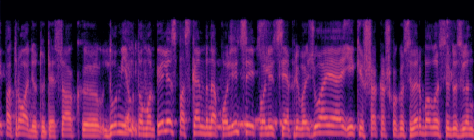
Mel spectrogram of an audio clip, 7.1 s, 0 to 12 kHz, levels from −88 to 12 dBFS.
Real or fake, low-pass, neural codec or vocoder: fake; 7.2 kHz; codec, 16 kHz, 8 kbps, FunCodec, trained on Chinese and English, 25 frames a second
